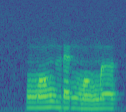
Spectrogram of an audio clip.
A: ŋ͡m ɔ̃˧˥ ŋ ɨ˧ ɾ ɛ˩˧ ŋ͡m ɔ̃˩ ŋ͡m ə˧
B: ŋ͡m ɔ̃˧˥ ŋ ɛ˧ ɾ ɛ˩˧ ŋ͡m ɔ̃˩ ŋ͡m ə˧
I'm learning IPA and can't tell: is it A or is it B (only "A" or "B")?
A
